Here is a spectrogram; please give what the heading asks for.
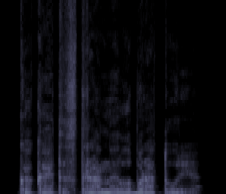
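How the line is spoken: Whispering. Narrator (Russian): прошептал я

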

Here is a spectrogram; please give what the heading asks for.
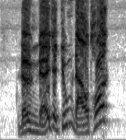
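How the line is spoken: Furious loud shout. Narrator (Vietnamese): Du Liên Châu cả giận quát to

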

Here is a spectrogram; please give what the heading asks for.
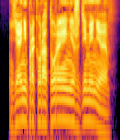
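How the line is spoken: Gruff mutter, softening. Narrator (Russian): буркнул он, но голос стал мягче

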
